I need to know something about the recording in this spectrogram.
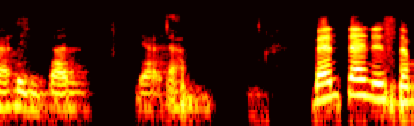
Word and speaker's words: Bình Tân: Bình Tân.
